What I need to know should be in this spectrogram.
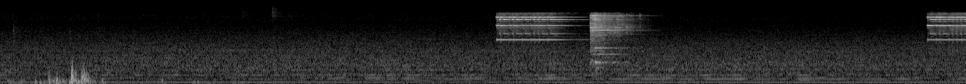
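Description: A tablet game plays soft, quiet background music.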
